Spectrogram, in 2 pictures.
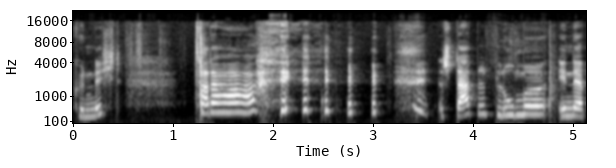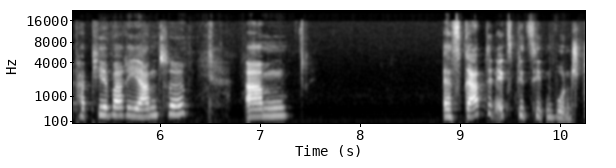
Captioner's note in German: gelächter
